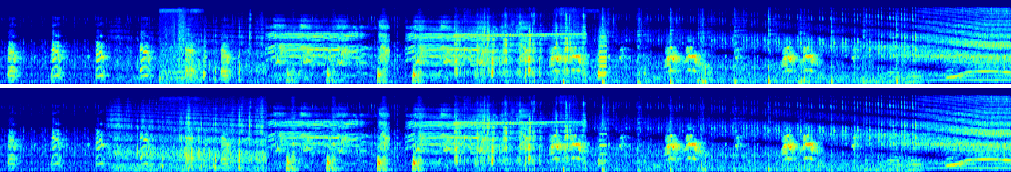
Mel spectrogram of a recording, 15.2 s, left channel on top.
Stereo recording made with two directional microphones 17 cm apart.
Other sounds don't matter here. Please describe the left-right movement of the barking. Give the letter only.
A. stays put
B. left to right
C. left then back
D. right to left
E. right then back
B.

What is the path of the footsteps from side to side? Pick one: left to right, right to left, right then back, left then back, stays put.
right to left.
